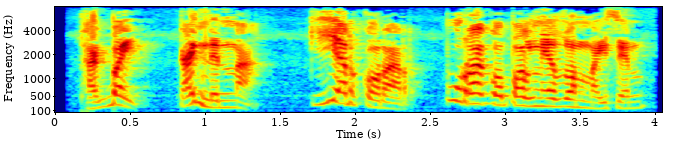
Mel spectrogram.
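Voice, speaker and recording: A female-sounding, cartoonish character voice. It moves at a fairly quick pace. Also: fairly high pitch for a woman. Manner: teasing, dry.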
